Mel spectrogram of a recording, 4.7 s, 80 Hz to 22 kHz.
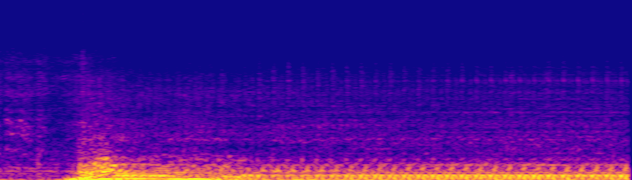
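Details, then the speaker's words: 2014 Ford Mustang Shelby GT500 at 9,000 miles, dipstick showing no oil and no visible leaks: engine starts and idles roughly with a hard, steady, regular knock. Oil starvation; the engine needs replacing or rebuilding. "Oh, this shit's knocking. It's knocking, bro, hard."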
